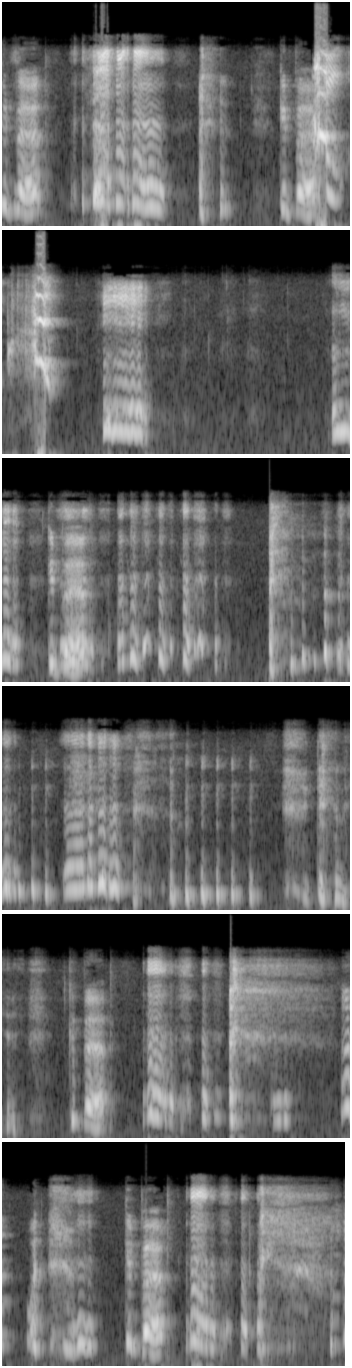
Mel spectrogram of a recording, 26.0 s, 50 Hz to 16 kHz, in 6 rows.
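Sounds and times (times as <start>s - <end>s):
baby laughing: 0.9s - 2.1s, 3.9s - 6.3s, 8.5s - 11.5s, 12.8s - 14.7s, 19.2s - 21.0s, 24.0s - 25.1s.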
